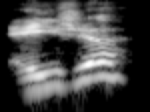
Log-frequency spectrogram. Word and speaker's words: A'ja: hold on a sec a apostrophe j a is pronounced asia why was she not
